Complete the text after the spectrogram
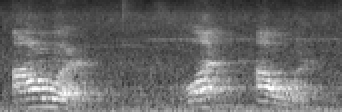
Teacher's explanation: पर एच एक ऐसा साउंड है, जैसे अपन ने कहा आवर, 1 आवर, तो अब यहां पर साइलेंट हो गया, नो साउंड।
